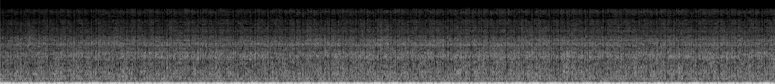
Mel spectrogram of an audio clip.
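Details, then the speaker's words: BMW 323i 2.5 inline-six idling: uneven lope with a stumble about three times a second; misfire code set for cylinder 4 only. "so I've got to start it out for this running you can probably hear the misfire in it"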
